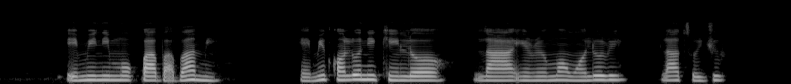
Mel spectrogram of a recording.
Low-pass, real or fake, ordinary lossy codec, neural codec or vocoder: 7.2 kHz; real; AAC, 64 kbps; none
